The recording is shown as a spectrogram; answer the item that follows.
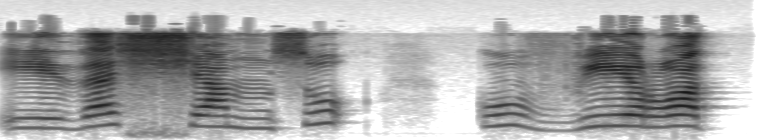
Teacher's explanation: ذال کو زبان کی نوک اور اوپر والے دو دانتوں کے سرے سے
